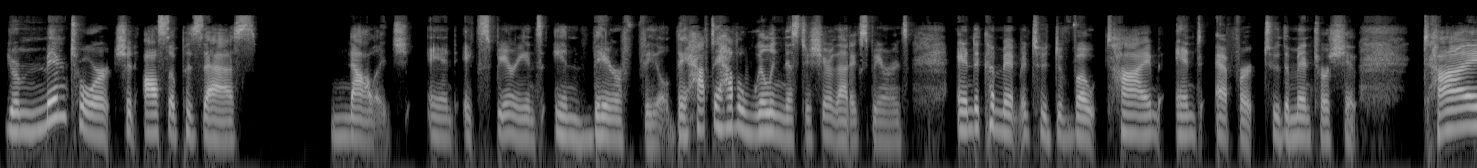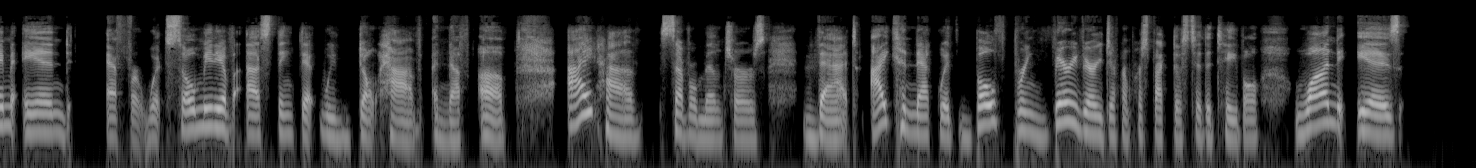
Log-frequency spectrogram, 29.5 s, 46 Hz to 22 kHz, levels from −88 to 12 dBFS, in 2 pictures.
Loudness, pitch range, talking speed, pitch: -23 LUFS, 140-180 Hz, 135 wpm, 155 Hz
